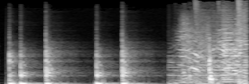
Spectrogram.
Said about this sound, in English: I didn't hear the secret knock. I did the secret knock. Of course, it's pretty loud in here. Could you do the secret knock again?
